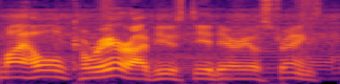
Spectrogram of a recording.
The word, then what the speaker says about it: D'Addario: And I say it right, D'Addario.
